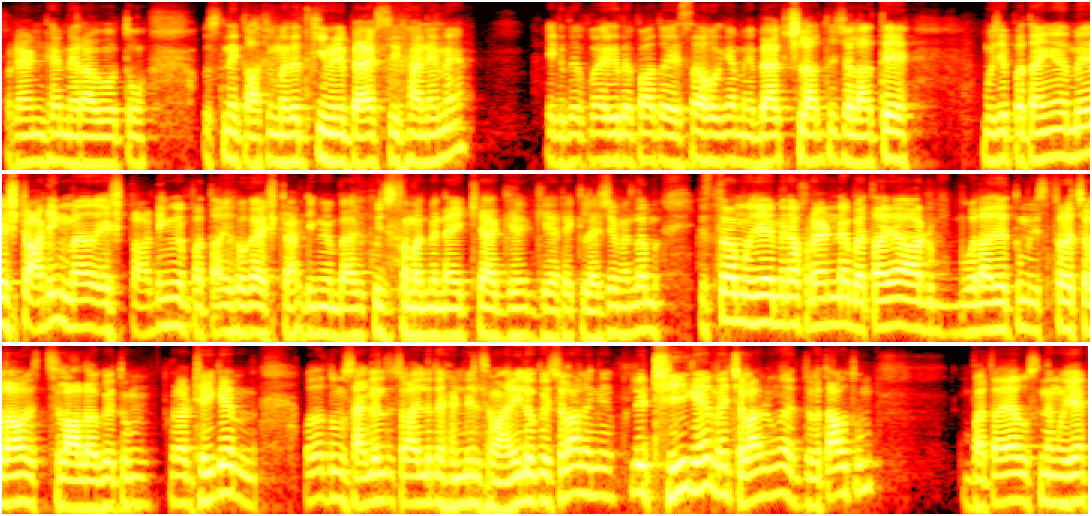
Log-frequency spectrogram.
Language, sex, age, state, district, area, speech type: Urdu, male, 30-45, Bihar, Darbhanga, rural, spontaneous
